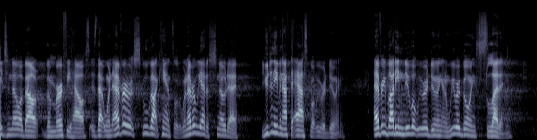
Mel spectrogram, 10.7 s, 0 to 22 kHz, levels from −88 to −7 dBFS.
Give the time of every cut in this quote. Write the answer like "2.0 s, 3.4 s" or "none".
none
